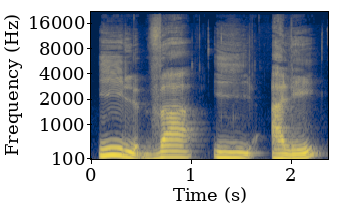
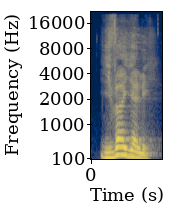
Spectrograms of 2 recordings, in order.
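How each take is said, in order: First: Every sound of the phrase is clearly articulated. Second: Sounds are swallowed and the phrase is shortened.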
